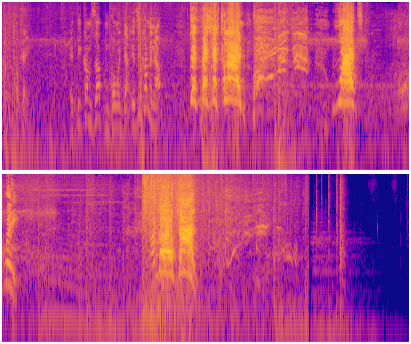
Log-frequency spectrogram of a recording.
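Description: A young man talks and shouts with animation close to a microphone.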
